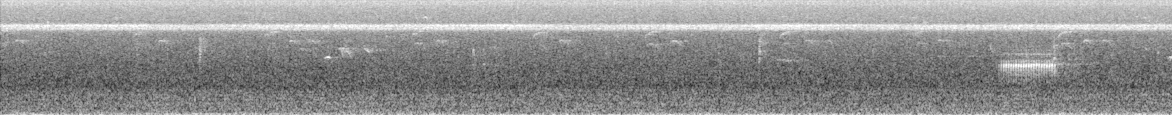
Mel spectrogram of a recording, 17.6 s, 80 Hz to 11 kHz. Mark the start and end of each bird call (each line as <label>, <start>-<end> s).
Baltimore Oriole (Icterus galbula), 4.5-5.9 s
Common Grackle (Quiscalus quiscula), 11.1-17.6 s
unidentified bird, 14.8-16.0 s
